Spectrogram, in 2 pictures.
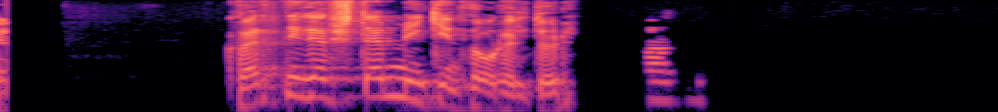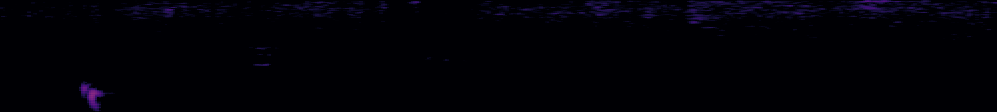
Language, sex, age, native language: Icelandic, male, 70-79, Icelandic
